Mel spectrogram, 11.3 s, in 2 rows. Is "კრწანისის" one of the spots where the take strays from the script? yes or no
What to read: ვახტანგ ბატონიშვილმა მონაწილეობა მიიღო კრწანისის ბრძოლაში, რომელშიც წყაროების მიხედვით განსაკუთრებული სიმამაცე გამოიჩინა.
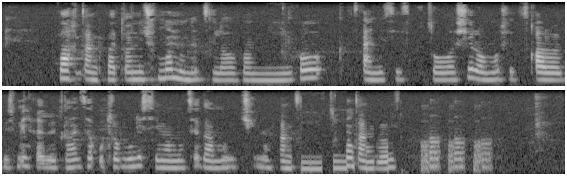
no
